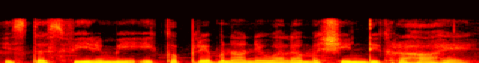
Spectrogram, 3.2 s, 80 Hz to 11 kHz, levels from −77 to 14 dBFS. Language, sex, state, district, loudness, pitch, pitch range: Hindi, female, Assam, Kamrup Metropolitan, -14 LUFS, 190 Hz, 180-195 Hz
